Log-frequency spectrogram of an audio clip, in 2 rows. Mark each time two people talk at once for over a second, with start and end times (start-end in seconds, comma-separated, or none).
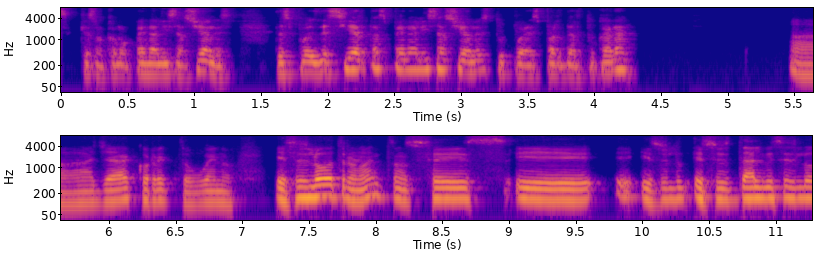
none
